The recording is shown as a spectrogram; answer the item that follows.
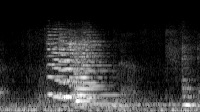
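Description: Solo violin playing a short phrase about a second in, its notes stepping downward before it fades.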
